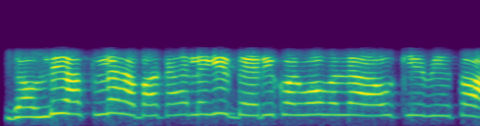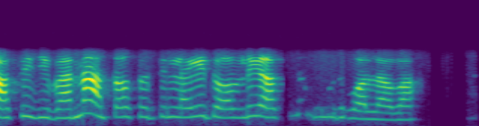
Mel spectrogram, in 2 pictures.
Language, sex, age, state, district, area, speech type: Odia, female, 60+, Odisha, Boudh, rural, conversation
